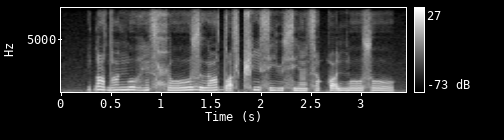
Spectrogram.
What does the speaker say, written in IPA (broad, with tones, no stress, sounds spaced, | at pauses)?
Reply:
ɗ i˥˩ dˤ ĩ˦ ŋ o˥˩ ɦ ẽ˦ s ħ oː˨˥ z ɯː˨˥ dˤ o̰˨˥ s ʈ͡ʂʰ i˥˩ s j y˨˥ s j æ̃˨˥ s i˦ qʷ ḭ˥˩ ŋ͡m oː˦ s o˥˩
